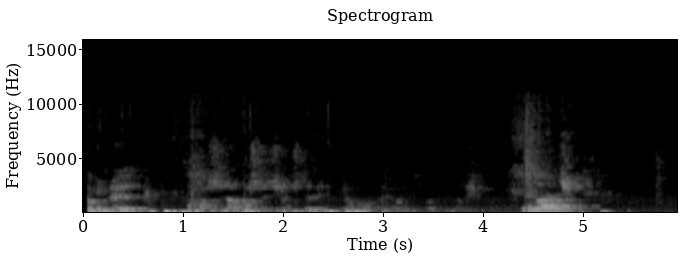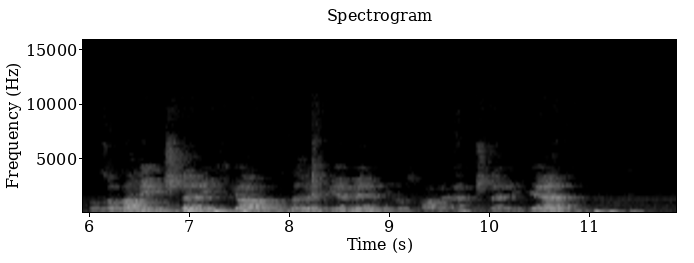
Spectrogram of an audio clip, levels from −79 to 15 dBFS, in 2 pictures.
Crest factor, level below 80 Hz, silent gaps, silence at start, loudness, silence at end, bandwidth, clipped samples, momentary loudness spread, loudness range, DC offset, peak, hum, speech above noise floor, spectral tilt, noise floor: 22 dB; -34 dBFS; none; 0.05 s; -31 LUFS; 0.35 s; 10 kHz; under 0.1%; 19 LU; 6 LU; under 0.1%; -8 dBFS; none; 33 dB; -7.5 dB/octave; -62 dBFS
